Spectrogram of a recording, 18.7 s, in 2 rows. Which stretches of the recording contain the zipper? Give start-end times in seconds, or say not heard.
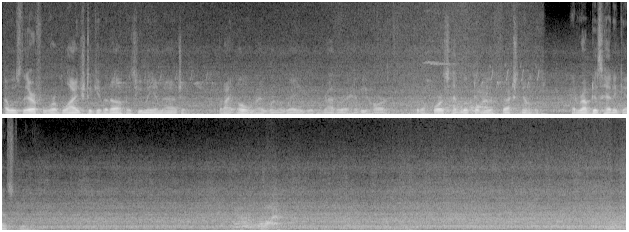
6.5-7.3, 12.8-13.6.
